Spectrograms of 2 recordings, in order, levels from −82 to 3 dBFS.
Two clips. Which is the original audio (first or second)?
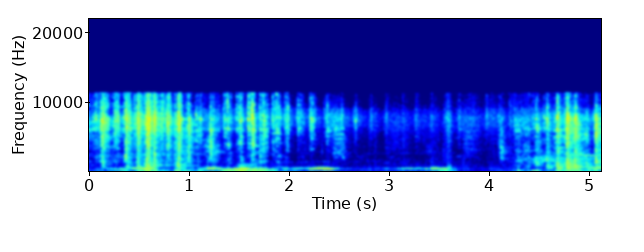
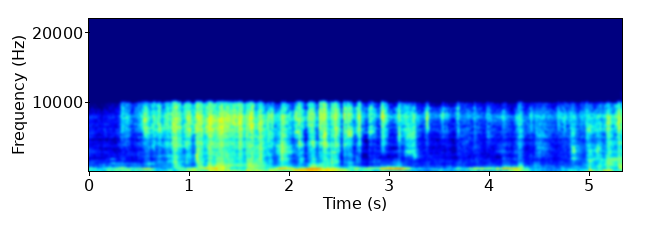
first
